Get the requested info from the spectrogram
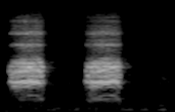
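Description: A common raven gives two harsh, croaking caws, each about a third of a second long and close together, with nothing else heard.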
